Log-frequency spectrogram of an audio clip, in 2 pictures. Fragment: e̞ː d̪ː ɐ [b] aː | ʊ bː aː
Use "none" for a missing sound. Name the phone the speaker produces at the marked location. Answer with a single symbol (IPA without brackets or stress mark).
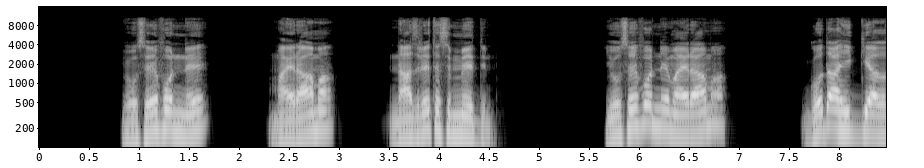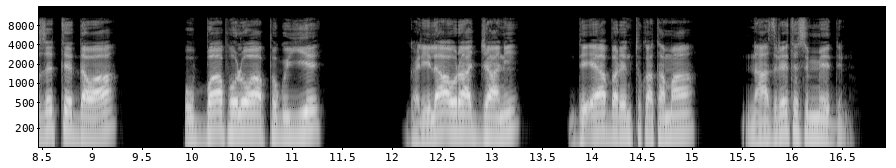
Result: w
